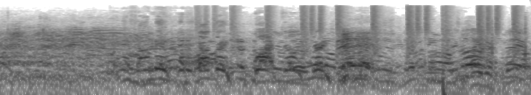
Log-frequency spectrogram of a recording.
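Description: Young men talk and shout close by.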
